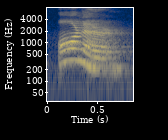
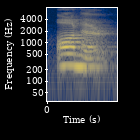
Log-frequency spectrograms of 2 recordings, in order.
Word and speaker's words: honor: the next example honor honor so the first letter in this word let's age is dropped when we say this word this is honor say with me honor the next example this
